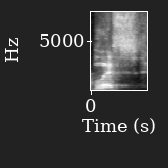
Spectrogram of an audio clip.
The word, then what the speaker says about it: bliss: Es un poco menos I, un poquito más E. Y el sonido final es zzz, right? Vale. So bliss.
